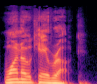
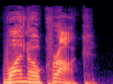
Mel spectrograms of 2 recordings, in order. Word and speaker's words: One OK Rock: I've seen a lot of reviews of them on YouTube, people doing like those listening reaction videos, and they refer to them as One OK Rock. But when you go to the band's website, it says that it's pronounced 1 o'clock. And it says, it's like you're saying 1 o'clock with a Japanese accent.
